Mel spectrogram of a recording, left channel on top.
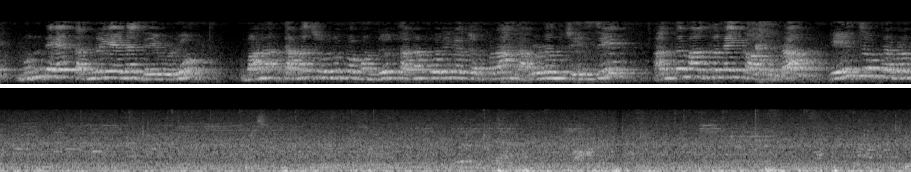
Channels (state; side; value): different; both; correlation 0.01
